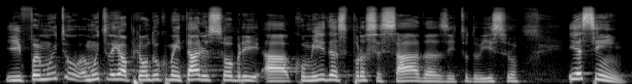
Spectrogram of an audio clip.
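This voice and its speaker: A man's voice: high-pitched, moderate pace. A man preaching a sermon in a church, earnest and conversational, with light humorous asides. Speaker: pastor.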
